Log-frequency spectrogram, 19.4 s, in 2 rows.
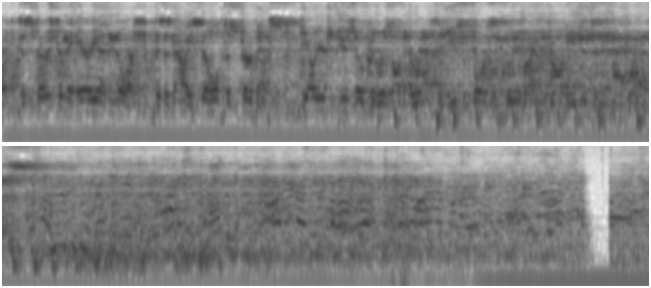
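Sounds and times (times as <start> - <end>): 
speech: 0.3 - 10.7
protest crowd shouting at police: 10.3 - 19.4.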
